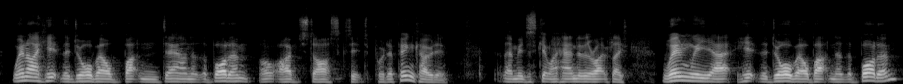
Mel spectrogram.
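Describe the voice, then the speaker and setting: Middle-aged man demonstrating tech, conversational and halting. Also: mid-range voice. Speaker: tech reviewer, presenter. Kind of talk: casual product demonstration and walkthrough. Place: small indoor studio office. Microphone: lapel mic.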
